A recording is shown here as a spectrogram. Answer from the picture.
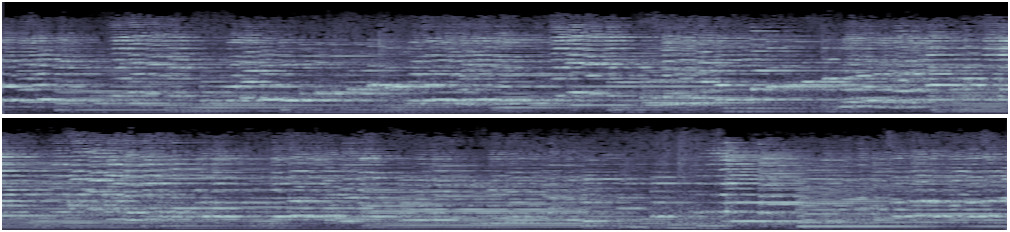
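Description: A tango orchestra playing live: a violin carries the melody over accordion-like reeds and piano, at a steady dance pulse.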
